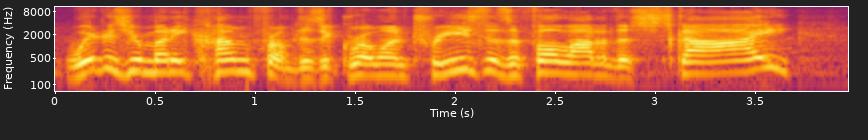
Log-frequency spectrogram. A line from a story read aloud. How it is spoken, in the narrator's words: The officer was yelling at her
